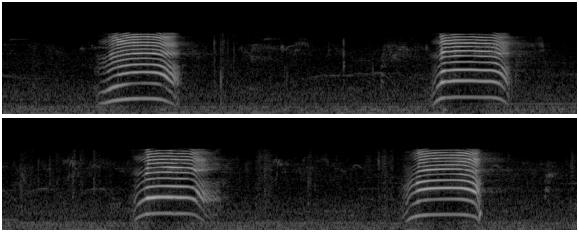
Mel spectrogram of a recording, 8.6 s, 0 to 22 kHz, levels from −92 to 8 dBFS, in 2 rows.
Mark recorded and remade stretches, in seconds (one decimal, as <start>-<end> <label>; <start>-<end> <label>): 0.0-8.6 recorded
